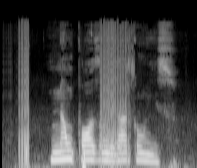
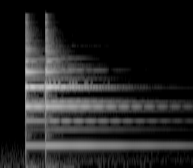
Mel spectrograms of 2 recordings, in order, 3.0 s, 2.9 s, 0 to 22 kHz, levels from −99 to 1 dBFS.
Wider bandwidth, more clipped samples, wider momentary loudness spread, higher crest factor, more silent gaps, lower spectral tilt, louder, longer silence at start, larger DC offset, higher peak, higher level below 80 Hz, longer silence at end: second, 14 kHz vs 16 kHz; neither; second, 13 LU vs 21 LU; second, 16 dB vs 22 dB; neither; first, -8 dB/octave vs 4.5 dB/octave; first, -20 LUFS vs -23 LUFS; about the same, 0.25 s vs 0.35 s; neither; first, -4 dBFS vs -8 dBFS; first, -36 dBFS vs -78 dBFS; second, 0.3 s vs 1.2 s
